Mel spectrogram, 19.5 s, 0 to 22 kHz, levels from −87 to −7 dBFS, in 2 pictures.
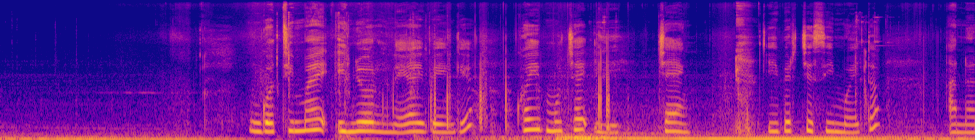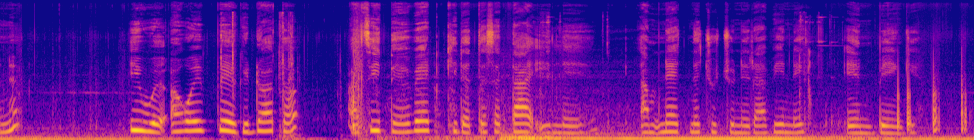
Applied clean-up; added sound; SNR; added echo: none; Rattle / Engine starting / Car; 3 dB; none.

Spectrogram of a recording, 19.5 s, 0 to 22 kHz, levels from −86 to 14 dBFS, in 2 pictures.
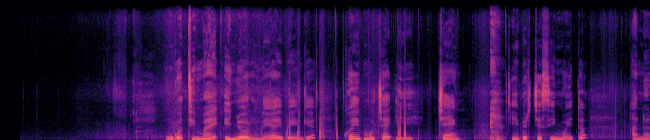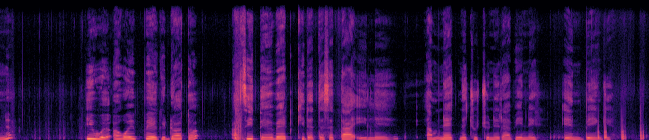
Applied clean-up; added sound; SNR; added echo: none; none; none; none.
